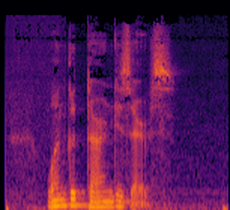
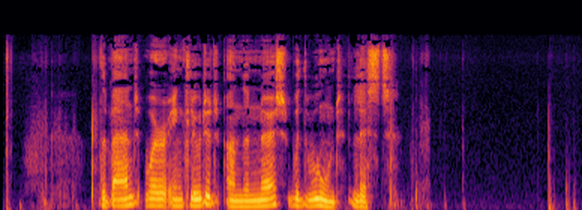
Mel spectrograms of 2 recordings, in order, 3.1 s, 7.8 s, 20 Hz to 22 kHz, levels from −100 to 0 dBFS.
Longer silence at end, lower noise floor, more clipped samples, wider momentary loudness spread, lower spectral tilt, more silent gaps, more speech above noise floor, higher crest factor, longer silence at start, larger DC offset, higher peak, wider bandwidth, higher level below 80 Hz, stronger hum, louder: second, 0 s vs 0.2 s; second, -57 dBFS vs -71 dBFS; neither; first, 12 LU vs 8 LU; about the same, -4.5 dB/octave vs -4.5 dB/octave; neither; second, 29 dB vs 55 dB; about the same, 18 dB vs 16 dB; about the same, 0.1 s vs 0.1 s; neither; second, -12 dBFS vs -2 dBFS; first, 15.5 kHz vs 11 kHz; about the same, -48 dBFS vs -44 dBFS; neither; second, -28 LUFS vs -16 LUFS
